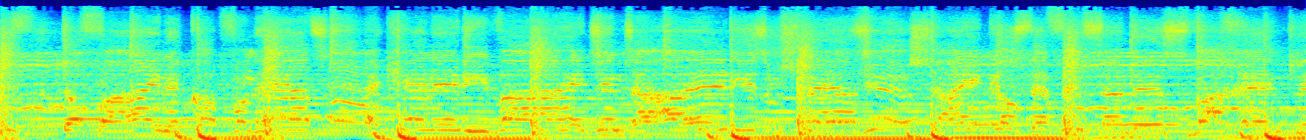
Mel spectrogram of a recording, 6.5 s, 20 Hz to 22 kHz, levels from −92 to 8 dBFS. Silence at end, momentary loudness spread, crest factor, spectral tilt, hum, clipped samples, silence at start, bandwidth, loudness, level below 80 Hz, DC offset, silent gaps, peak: 0 s; 2 LU; 12 dB; -4 dB/octave; none; under 0.1%; 0 s; 19 kHz; -15 LUFS; -22 dBFS; under 0.1%; none; -4 dBFS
